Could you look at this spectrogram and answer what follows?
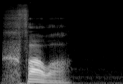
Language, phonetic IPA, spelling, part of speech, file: Polish, [ˈxfawa], chwała, noun, Pl-chwała.ogg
